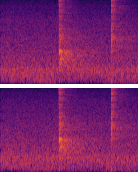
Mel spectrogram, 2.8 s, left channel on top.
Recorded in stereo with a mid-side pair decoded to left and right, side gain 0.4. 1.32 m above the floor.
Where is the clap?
30° right, 3.5 m.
